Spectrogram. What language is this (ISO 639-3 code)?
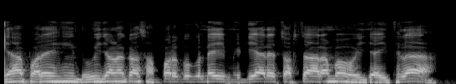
ori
